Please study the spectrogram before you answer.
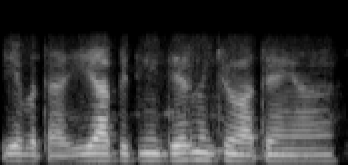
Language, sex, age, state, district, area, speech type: Urdu, male, 30-45, Bihar, Khagaria, rural, conversation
